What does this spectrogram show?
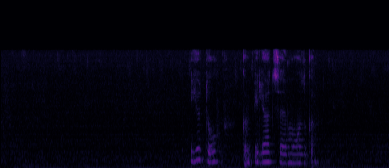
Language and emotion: Russian, sad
